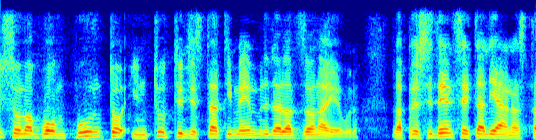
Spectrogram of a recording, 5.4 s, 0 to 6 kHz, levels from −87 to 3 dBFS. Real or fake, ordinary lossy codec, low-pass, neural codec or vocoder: fake; Opus, 64 kbps; 5.4 kHz; codec, 16 kHz, 1.1 kbps, Voila-Tokenizer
